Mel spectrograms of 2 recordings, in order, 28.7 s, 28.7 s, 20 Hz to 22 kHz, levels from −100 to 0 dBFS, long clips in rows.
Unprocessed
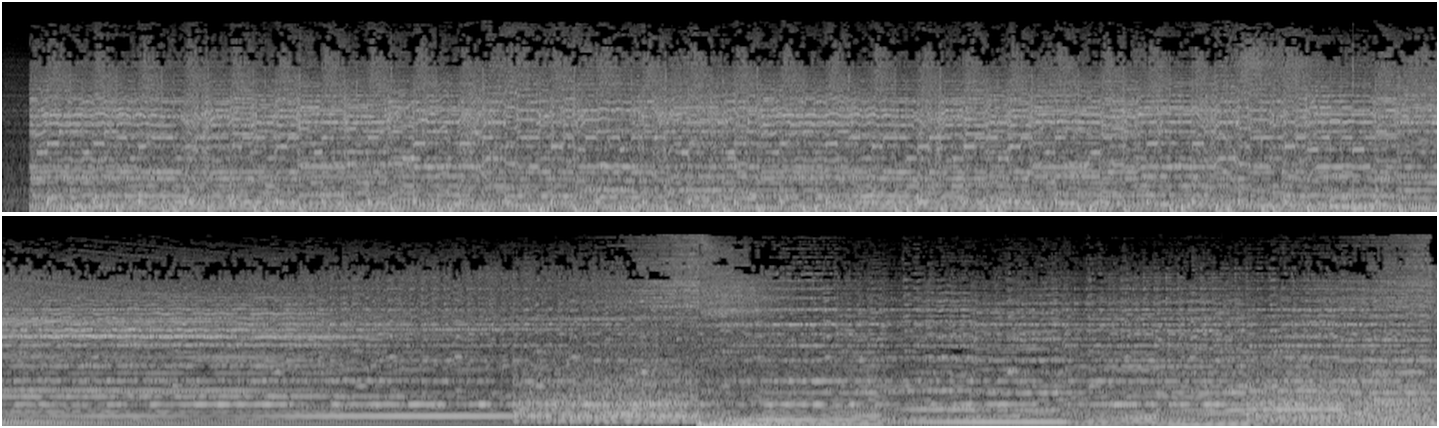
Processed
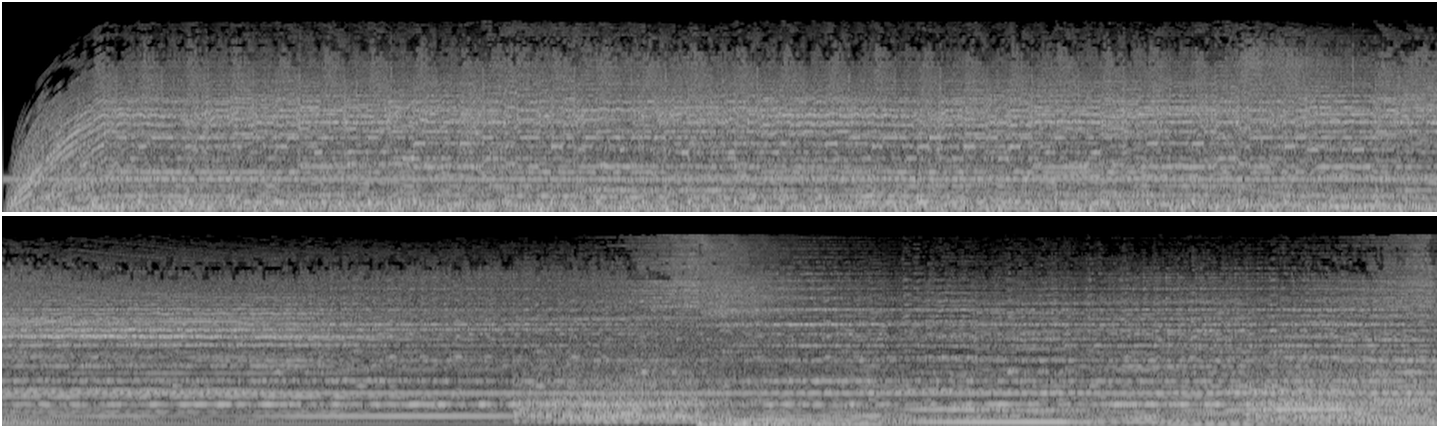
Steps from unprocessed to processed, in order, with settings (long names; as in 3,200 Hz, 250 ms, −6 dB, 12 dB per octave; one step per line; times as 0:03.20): turntable start at the beginning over 1.03 s
high-pass filter 51 Hz
repeating echo 301 ms, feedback 39%, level −7 dB
steady tone 650 Hz −41 dBFS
